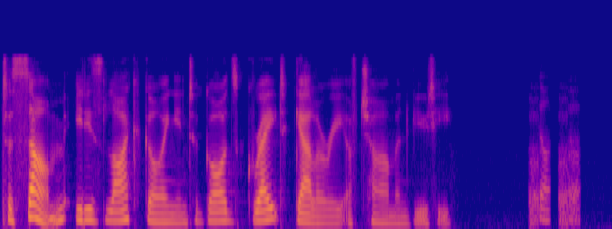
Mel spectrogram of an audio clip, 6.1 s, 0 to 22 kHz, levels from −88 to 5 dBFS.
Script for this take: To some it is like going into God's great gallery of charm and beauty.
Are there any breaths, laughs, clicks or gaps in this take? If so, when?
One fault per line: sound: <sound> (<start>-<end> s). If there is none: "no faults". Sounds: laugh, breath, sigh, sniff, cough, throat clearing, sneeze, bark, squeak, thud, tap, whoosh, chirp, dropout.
sound: laugh (5.3-5.8 s)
